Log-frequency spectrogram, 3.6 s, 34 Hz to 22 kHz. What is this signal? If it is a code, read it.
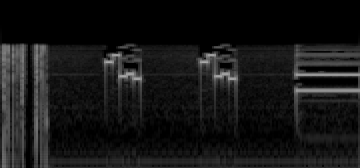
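Five-tone selective call (ZVEI), heard as quick runs of five tones, tones of about 70 ms. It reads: 88231 88231
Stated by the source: Five-tone ZVEI selective call received by SDR.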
